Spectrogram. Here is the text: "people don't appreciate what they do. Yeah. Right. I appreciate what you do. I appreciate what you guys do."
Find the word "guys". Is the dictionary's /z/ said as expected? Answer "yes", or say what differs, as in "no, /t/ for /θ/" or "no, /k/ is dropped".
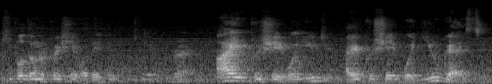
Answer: yes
